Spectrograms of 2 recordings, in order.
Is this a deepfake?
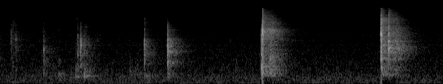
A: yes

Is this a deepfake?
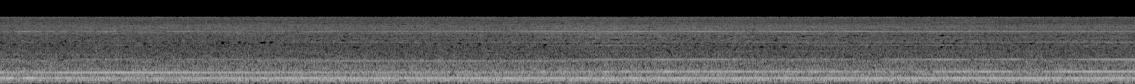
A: no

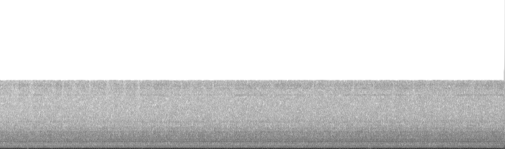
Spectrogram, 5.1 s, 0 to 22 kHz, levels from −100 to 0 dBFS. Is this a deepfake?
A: yes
